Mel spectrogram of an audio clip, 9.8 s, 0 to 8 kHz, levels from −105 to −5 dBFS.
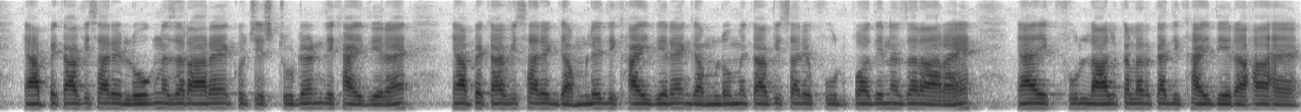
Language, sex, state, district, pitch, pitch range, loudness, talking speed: Hindi, male, Maharashtra, Nagpur, 120 Hz, 115-120 Hz, -26 LUFS, 270 wpm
